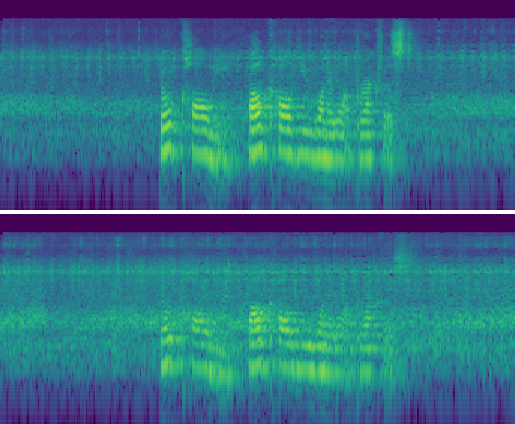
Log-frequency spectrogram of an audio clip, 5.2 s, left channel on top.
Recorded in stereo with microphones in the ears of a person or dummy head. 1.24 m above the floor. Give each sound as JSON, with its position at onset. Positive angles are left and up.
{"t": 1.6, "sound": "a woman speaking", "side_deg": 85, "distance_m": 0.6}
